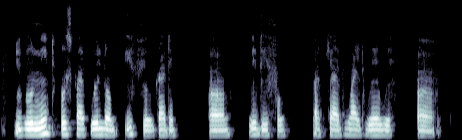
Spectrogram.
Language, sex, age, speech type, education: Nigerian Pidgin, male, 15-29, spontaneous, tertiary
